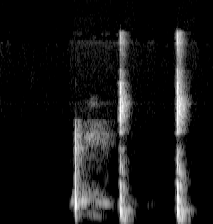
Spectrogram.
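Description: Stylus tapping on a tablet's glass screen: three short, sharp taps about half a second apart, starting near the middle.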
